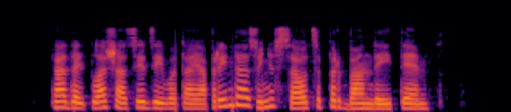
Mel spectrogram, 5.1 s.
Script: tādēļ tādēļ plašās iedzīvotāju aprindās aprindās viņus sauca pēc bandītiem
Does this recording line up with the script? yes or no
no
